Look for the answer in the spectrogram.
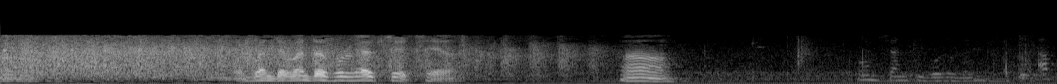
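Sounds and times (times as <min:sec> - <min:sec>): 
crowd applauding: 0:00.0 - 0:06.3
speech: 0:02.6 - 0:04.7, 0:06.2 - 0:06.8, 0:08.6 - 0:09.8.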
